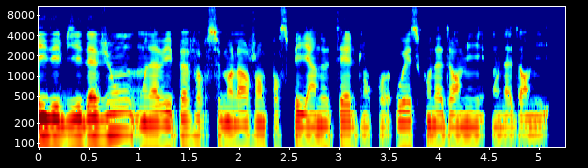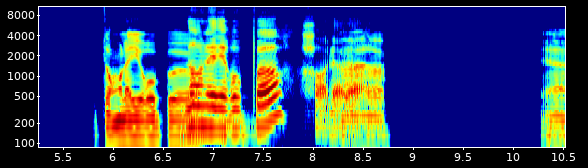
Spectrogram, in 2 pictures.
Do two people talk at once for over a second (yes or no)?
no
